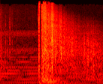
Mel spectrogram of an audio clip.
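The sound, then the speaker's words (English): A single loud gunshot, fired by officer Ibrahim Abisalov and striking Sidney in the back beside a stopped car, cracks sharply out of a low, steady hum, then rings and decays slowly over the next second. “Abisalov fired a single shot that struck Sidney in the back.”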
